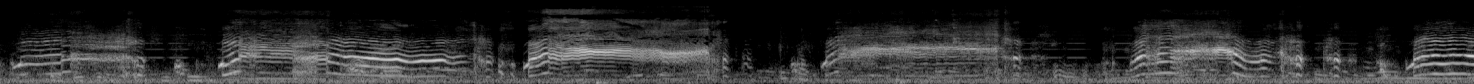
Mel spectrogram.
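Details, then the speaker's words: A 9-month-old baby girl cries after tongue-tie surgery (frenotomy). The wails are loud, sustained and wavering, as if she is in pain after the procedure. "crying but I don't I really don't think so like she was really crying like she was in pain so yeah"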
